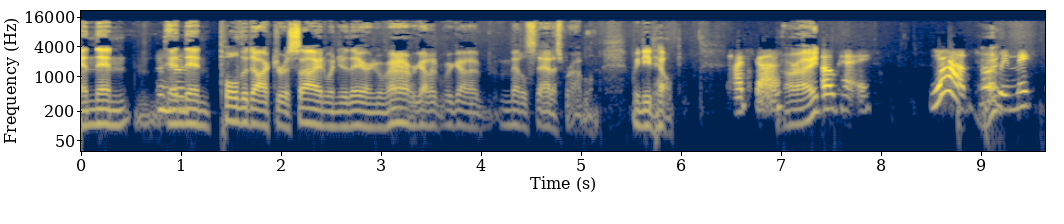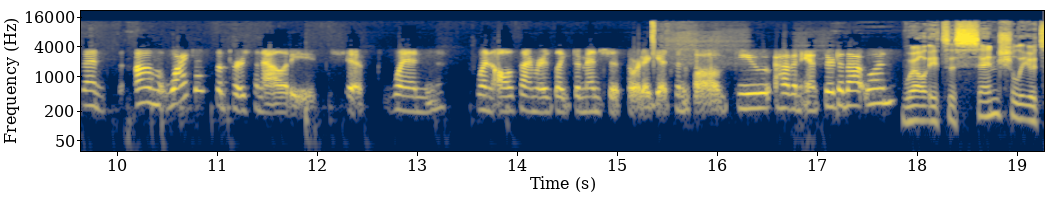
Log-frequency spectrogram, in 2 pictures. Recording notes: Listener Phone Calls. Goes to the phones and answers listener calls!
